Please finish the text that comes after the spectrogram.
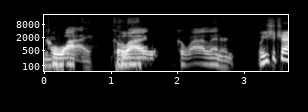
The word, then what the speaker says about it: Kawhi: Kawhi Leonard.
